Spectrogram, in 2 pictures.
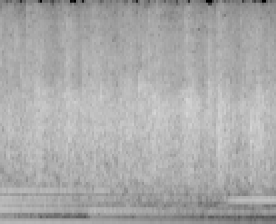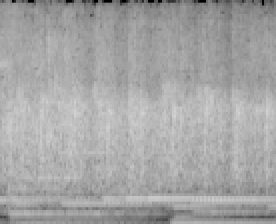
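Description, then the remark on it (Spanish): An audience applauds the Lord, clapping steadily and densely for several seconds, a continuous wash of applause over sustained keyboard or organ chords that shift pitch twice. “Dele aplauso al Señor.”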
